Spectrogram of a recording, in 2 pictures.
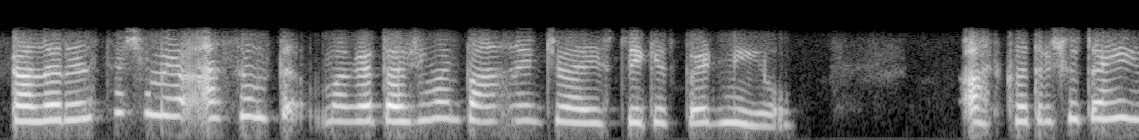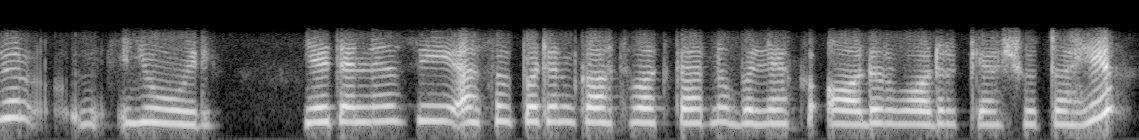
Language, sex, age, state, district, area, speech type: Kashmiri, female, 30-45, Jammu and Kashmir, Bandipora, rural, conversation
